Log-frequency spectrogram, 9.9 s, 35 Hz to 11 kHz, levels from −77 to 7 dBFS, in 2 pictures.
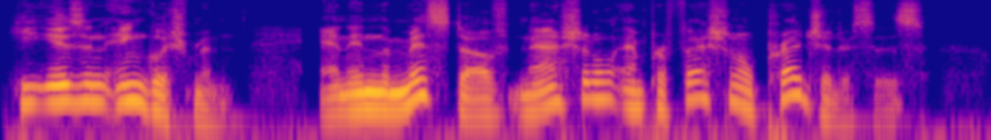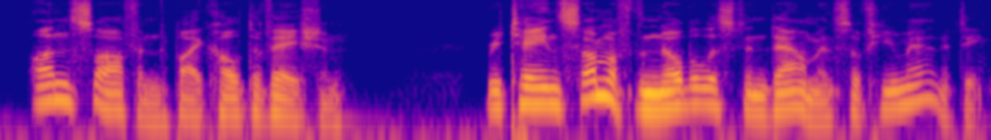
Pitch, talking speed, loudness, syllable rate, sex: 125 Hz, 145 wpm, -17 LUFS, 5.7 syllables/s, male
